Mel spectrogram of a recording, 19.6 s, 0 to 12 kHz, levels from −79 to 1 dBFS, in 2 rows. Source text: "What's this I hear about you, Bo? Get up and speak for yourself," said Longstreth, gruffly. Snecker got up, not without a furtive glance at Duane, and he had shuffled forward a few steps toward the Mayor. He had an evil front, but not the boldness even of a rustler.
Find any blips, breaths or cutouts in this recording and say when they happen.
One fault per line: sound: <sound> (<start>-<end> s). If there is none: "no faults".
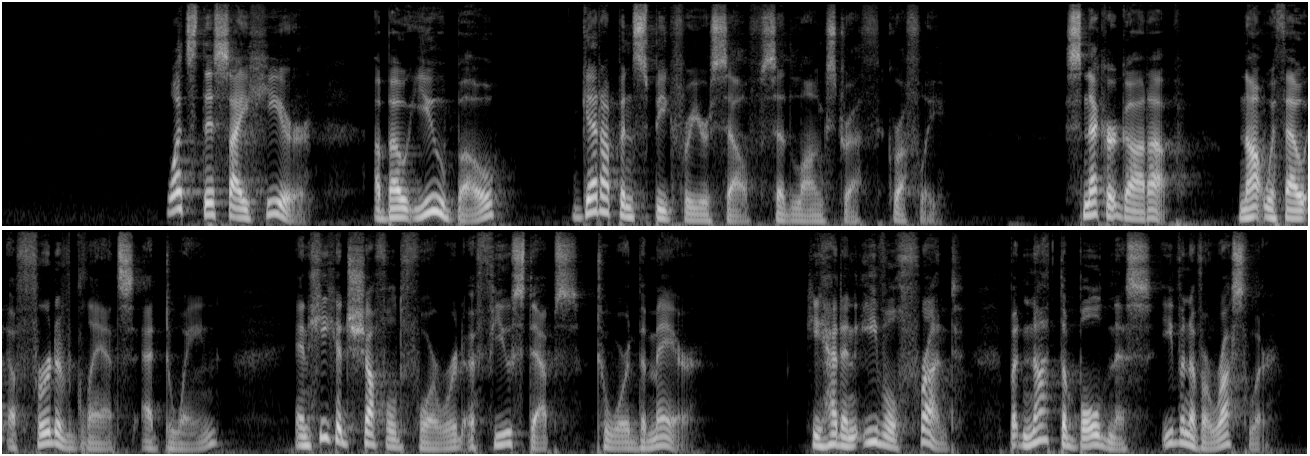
no faults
